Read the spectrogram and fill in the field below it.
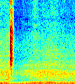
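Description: Heavy trucks rumble along a congested road, a dense low roar close by that stays steady for a moment, with a brief hiss near the start.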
